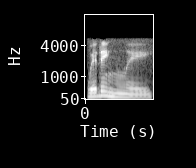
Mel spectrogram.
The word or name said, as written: wittingly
